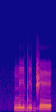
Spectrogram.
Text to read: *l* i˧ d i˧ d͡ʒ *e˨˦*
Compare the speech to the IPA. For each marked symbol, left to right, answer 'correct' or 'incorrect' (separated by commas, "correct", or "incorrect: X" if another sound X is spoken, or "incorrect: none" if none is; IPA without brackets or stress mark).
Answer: incorrect: n, incorrect: e˨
